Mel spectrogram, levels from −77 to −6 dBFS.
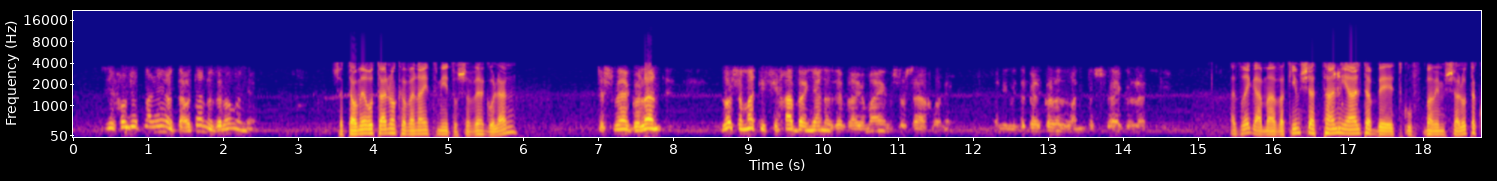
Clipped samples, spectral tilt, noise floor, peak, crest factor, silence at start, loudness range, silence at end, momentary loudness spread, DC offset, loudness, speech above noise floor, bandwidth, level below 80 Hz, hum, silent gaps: under 0.1%; -4.5 dB/octave; -49 dBFS; 0 dBFS; 18 dB; 0.45 s; 10 LU; 0.05 s; 15 LU; under 0.1%; -16 LUFS; 33 dB; 4.3 kHz; -52 dBFS; none; none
